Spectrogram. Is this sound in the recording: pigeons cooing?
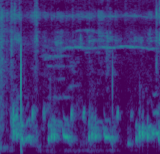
yes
